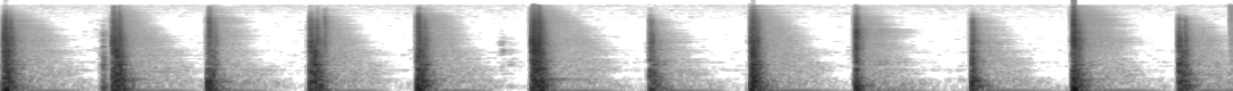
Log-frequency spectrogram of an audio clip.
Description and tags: foot stomps ok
